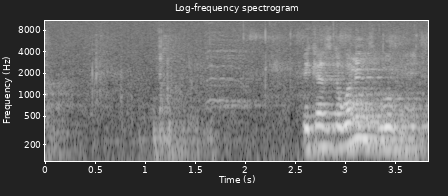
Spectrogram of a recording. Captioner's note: snapping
